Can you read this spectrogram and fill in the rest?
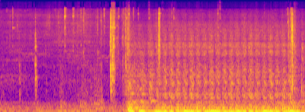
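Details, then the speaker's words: Pontiac Fiero GT after fuel pump installation and a clutch slave cylinder replacement, no fuel in the tank yet: keys rattle, then the starter turns the engine over in a steady rhythmic churn without firing. Normal cranking. "We'll call that a success. So now we're going to put some fuel into it and see if it starts."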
